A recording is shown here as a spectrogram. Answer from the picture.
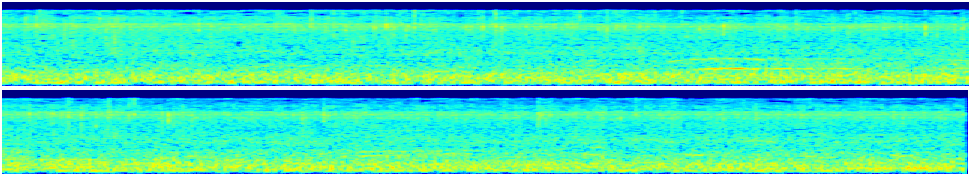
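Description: Heavy downpour of rain falling steadily on the road and pavement, an even, unbroken wash of noise.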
